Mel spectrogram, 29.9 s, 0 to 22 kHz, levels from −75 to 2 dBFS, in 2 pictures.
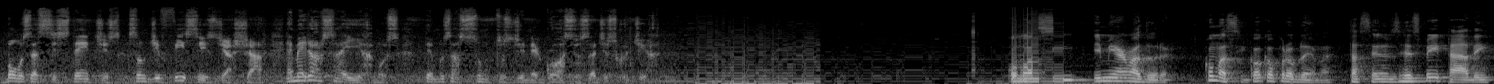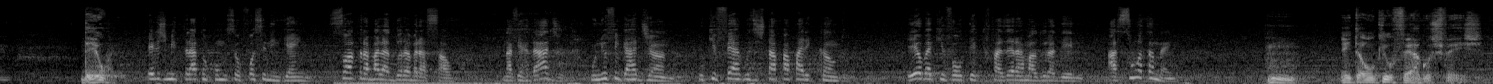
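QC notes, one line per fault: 6.77–10.63 s, robotic sound from repeated short buffers: new audio likely arrived too seldom, so roughly 7.5 ms slices were replayed in place of most of the real signal, stamping a rigid 134 Hz metallic buzz over the sound while it still loosely tracks the original.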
